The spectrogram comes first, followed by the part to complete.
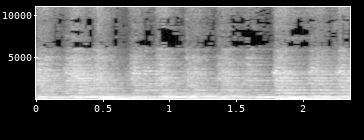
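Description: Music of a jarana string ensemble: strummed jaranas playing chords over a steady low bass line.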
